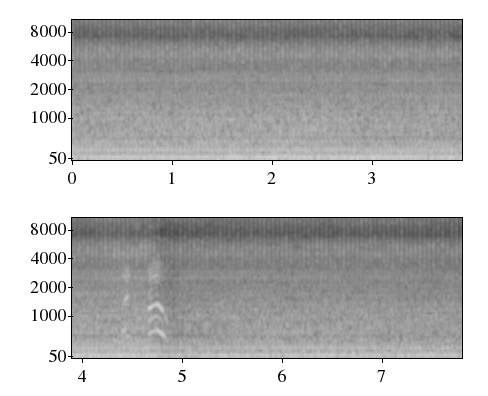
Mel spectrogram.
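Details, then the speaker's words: Cheap abandoned Briggs & Stratton walk-behind mower running in the cold: single-cylinder beat slightly uneven and hunting, not a steady drone; black drip from the muffler, owner suspects junk in the carburetor; rough running. "hmm dripping a little black stuff out of the muffler probably has junk in the carb give her a little shaky cheek"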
